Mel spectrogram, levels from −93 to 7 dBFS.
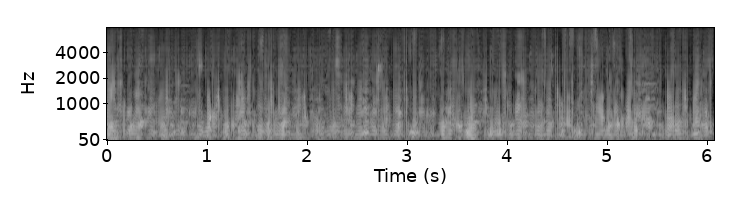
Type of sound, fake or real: fake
